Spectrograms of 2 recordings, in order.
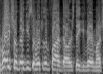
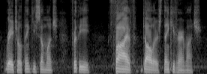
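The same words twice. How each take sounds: First: It is shouted in an exaggerated, loud way. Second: It is said at a normal, calmer volume.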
